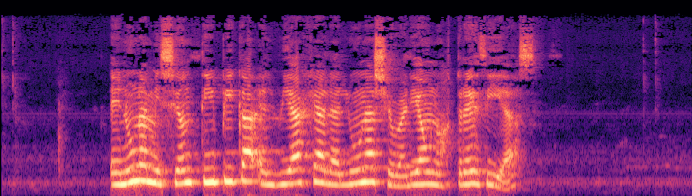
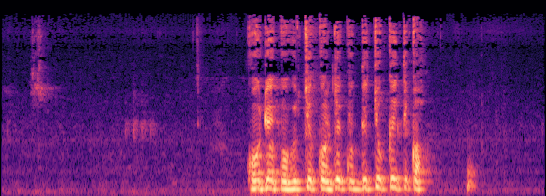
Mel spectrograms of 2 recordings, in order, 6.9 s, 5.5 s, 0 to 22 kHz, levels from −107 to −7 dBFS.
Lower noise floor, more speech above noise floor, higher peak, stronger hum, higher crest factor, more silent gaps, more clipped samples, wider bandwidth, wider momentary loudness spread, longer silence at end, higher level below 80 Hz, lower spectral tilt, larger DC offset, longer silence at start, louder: about the same, -57 dBFS vs -59 dBFS; about the same, 43 dB vs 43 dB; about the same, -2 dBFS vs 0 dBFS; neither; second, 14 dB vs 20 dB; neither; neither; about the same, 15.5 kHz vs 16.5 kHz; second, 11 LU vs 24 LU; first, 1.55 s vs 0.7 s; about the same, -60 dBFS vs -56 dBFS; second, -2.5 dB/octave vs -6 dB/octave; neither; second, 1.1 s vs 2.5 s; first, -14 LUFS vs -17 LUFS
